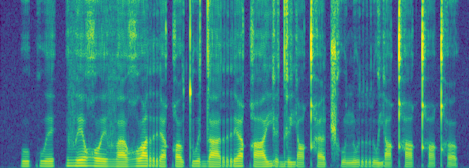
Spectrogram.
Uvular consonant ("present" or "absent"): present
